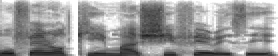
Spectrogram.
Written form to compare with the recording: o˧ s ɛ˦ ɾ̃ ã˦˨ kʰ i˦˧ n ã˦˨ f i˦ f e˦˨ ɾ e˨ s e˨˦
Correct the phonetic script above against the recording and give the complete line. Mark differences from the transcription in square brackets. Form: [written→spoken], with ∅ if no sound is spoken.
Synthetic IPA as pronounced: o˧ [s→f] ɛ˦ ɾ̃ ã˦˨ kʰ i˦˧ [n→m] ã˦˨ [f→ʃ] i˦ f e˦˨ ɾ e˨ s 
